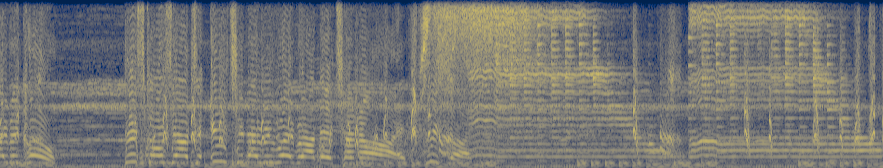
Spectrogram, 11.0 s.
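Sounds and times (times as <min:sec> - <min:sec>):
speech: 0:00.2 - 0:00.9, 0:01.6 - 0:06.4, 0:08.2 - 0:09.0
DJ turntable scratching: 0:04.4 - 0:11.0.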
